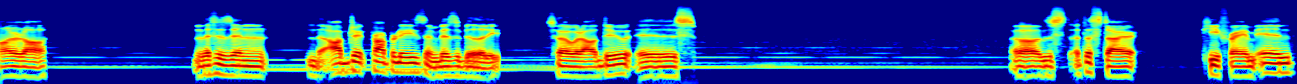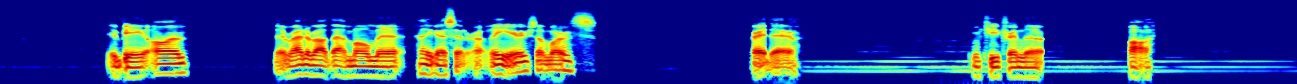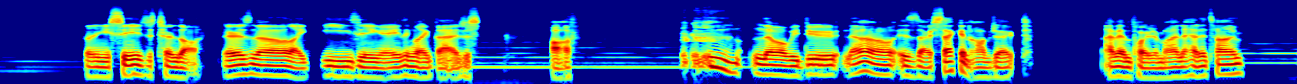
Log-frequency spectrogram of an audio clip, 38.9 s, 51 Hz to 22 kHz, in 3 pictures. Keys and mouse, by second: 10.5-11.8 middle drag, 13.0-14.4 middle drag, 14.5 middle click, 15.5 middle click, 17.5 middle click, 20.1 click, 22.5 click, 25.2-26.3 drag, 33.7-35.5 middle drag, 37.2 middle click, 37.6 middle click.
